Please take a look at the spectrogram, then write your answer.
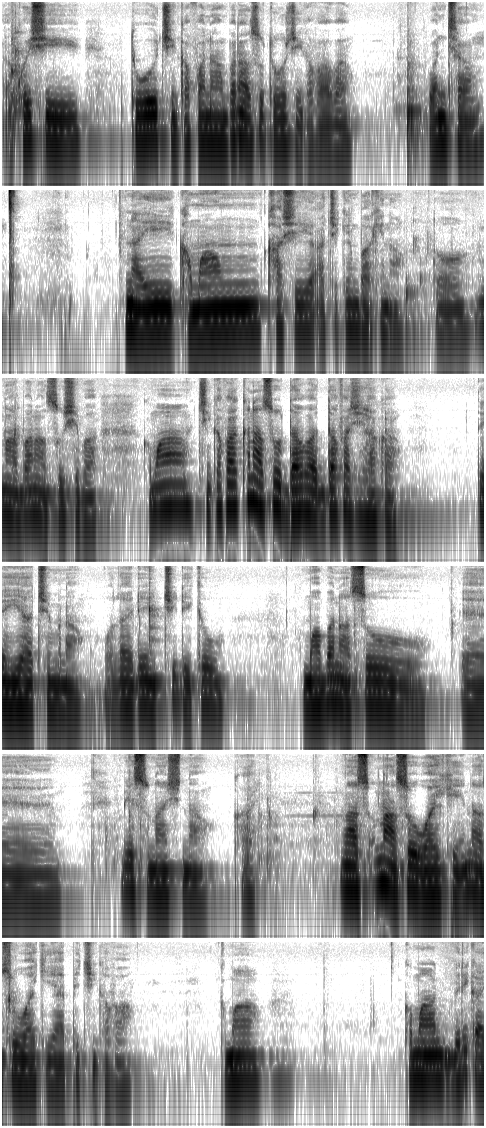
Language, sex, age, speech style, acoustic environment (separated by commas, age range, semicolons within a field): Hausa, male, 18-24, relaxed; tired, nature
